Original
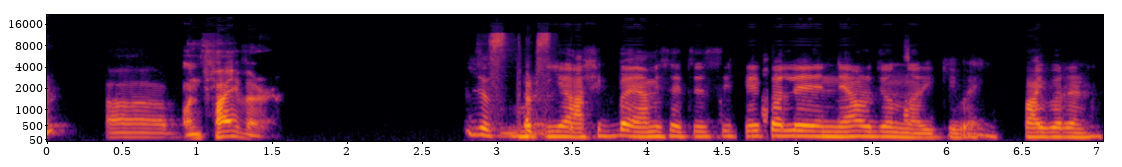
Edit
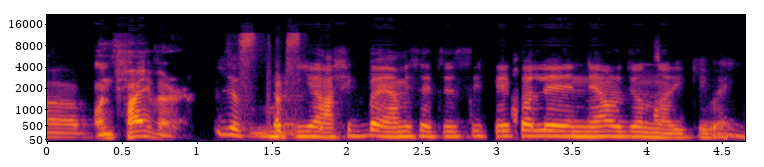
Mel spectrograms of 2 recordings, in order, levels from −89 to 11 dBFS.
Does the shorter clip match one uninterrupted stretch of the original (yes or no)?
no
